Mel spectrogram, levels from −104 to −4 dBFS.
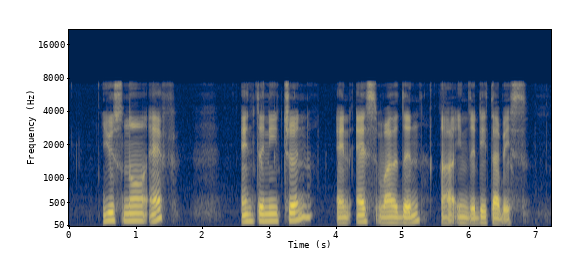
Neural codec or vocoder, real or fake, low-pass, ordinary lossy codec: none; real; 7.2 kHz; none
